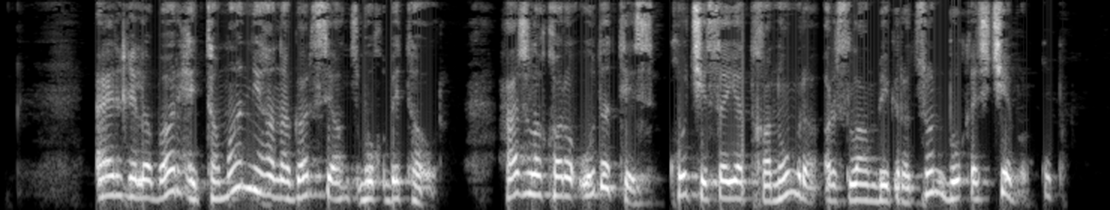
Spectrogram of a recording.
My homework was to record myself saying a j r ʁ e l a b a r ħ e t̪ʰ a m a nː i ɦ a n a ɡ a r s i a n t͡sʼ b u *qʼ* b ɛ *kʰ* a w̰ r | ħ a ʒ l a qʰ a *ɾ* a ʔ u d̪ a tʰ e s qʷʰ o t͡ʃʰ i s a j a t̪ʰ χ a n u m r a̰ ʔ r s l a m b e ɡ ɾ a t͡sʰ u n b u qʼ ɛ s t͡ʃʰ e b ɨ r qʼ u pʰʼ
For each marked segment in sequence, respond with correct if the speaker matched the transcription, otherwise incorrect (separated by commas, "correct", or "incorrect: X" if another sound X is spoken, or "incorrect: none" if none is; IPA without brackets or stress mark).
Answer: correct, incorrect: tʰ, correct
